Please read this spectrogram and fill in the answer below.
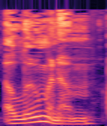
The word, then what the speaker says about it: aluminum: So, you know, both aluminium and aluminum are correct because the guy that invented or discovered aluminium, he named it aluminium. And then after it was named that, he changed the name to aluminum. So both pronunciations actually correct. Aluminium and aluminum.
